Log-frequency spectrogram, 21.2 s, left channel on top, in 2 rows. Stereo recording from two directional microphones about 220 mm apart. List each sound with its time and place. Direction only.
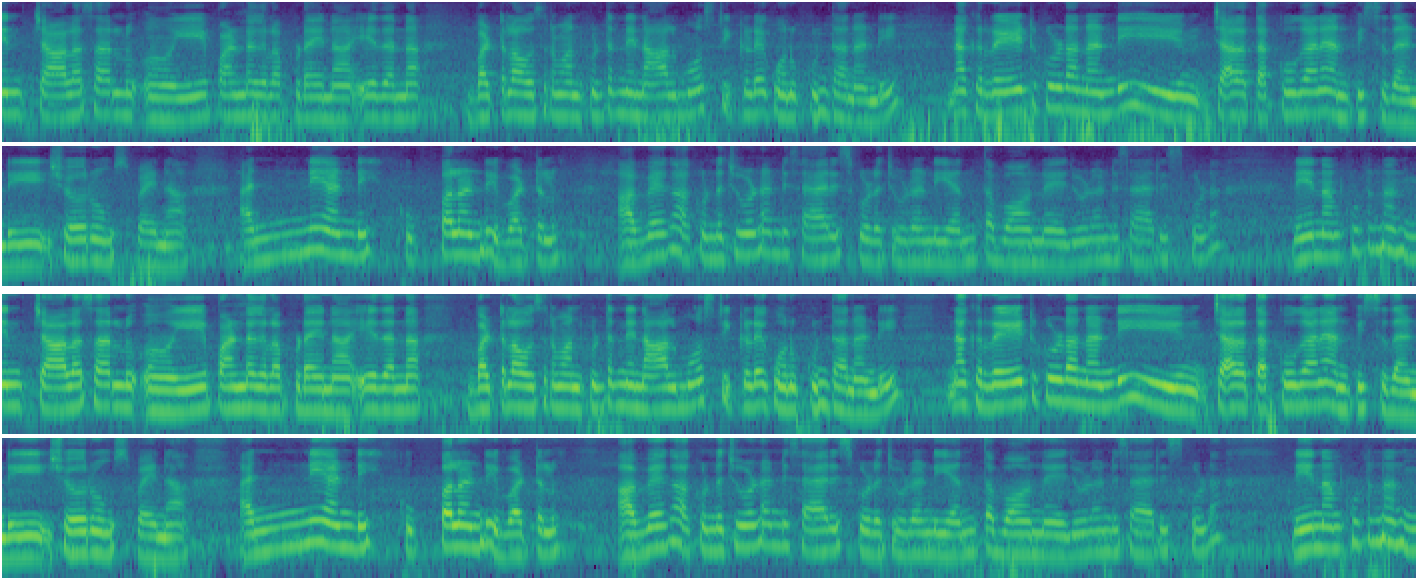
0.0 s a woman's voice: 15° right (ahead or behind)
